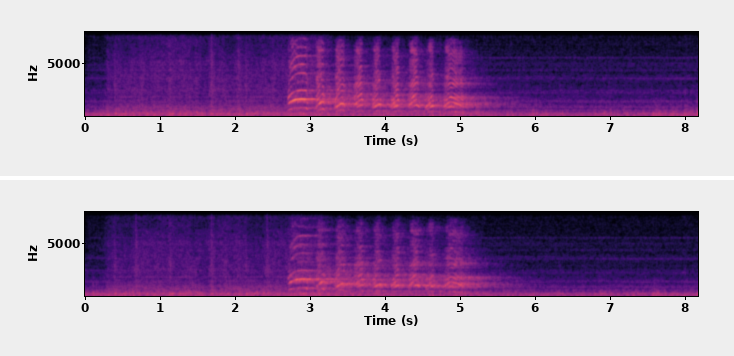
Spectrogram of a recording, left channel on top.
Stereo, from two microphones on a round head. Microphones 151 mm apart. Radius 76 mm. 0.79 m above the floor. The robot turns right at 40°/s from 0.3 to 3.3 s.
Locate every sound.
2.7 s laughter: 60° left (ahead or behind), 1.2 m; by 5.1 s 35° left (ahead or behind), 1.2 m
